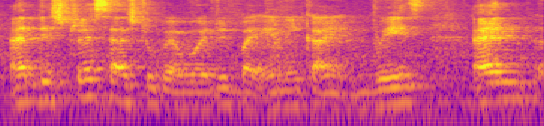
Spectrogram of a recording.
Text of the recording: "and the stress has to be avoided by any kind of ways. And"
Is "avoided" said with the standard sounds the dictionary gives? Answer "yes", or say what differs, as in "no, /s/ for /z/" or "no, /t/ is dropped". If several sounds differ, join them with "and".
no, /w/ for /v/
